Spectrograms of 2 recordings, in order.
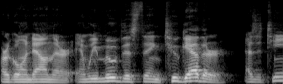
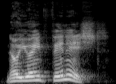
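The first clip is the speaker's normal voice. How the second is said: raised exhortation; 6 semitones higher, 4 dB louder than usual. Real, not acted. Exhorting students not to stop.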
